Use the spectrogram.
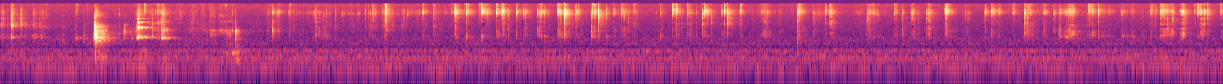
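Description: A small roll of white adhesive tape on a hollow plastic core is held in both hands and tapped and scratched with fingernails along its sides and edge. A few sharper taps come early, then a steady run of soft, quick clicks and fine scratching with bright edges continues quietly over a constant low hum.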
